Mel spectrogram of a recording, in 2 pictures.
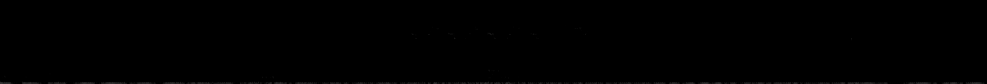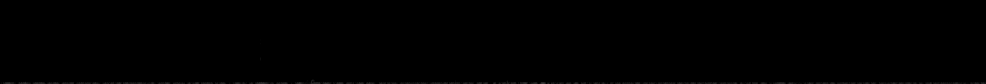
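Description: A squirrel nibbles and crunches seeds close by.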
